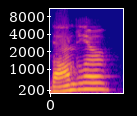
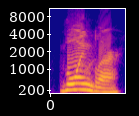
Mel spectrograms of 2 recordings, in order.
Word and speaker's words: Boimler: And then also, was it Bombler? I can never pronounce his name. Boimler.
